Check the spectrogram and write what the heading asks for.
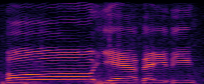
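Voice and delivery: thrilled, drawn-out cheer; real excitement. Real, not acted. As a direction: crow over spotting a target. Spots a boat to rob.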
